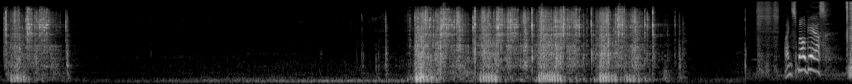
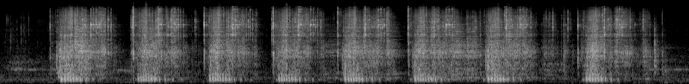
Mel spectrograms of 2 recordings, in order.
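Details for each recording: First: Mantis mini tiller 2-stroke, half choke, low-speed screw turned out half a turn: brief cough, then catches and buzzes unevenly through throttle blips; starts and runs. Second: Mantis mini tiller 2-stroke, sat in barn about 10 years, run on 40:1 mix: about seven quick pull-start bursts with no firing; fuel confirmed, bad ignition coil.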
